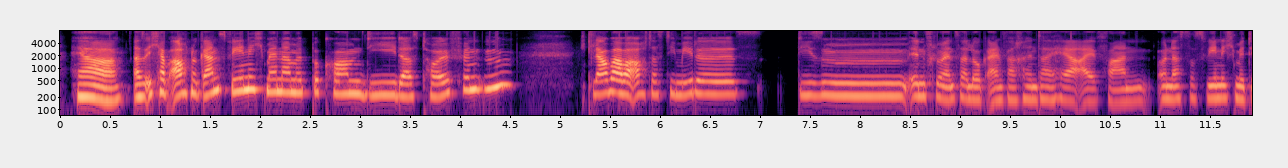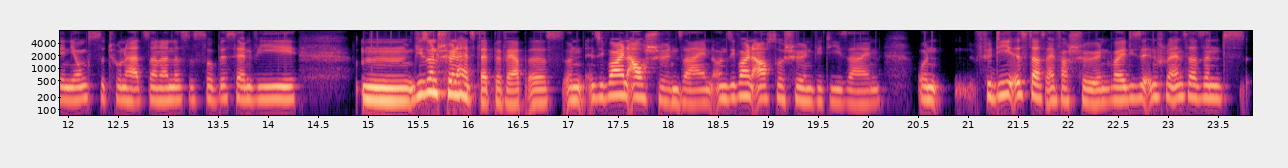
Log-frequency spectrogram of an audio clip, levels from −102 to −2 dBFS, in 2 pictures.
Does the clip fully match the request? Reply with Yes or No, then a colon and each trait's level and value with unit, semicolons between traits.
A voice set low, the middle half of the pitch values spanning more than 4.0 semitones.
No: high, 190 Hz; average, 4.7 semitones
